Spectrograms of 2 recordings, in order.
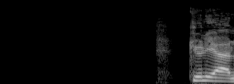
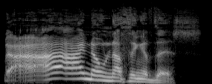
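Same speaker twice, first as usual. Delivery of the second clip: blustering; 9 semitones higher, 4 dB louder than usual. Acted. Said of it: "tried to bluster".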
